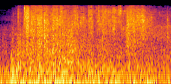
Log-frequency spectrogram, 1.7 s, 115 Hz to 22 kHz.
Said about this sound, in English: This caused an absolutely vast explosion, creating a 30-mile-high fountain of magma, dust, and ash.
